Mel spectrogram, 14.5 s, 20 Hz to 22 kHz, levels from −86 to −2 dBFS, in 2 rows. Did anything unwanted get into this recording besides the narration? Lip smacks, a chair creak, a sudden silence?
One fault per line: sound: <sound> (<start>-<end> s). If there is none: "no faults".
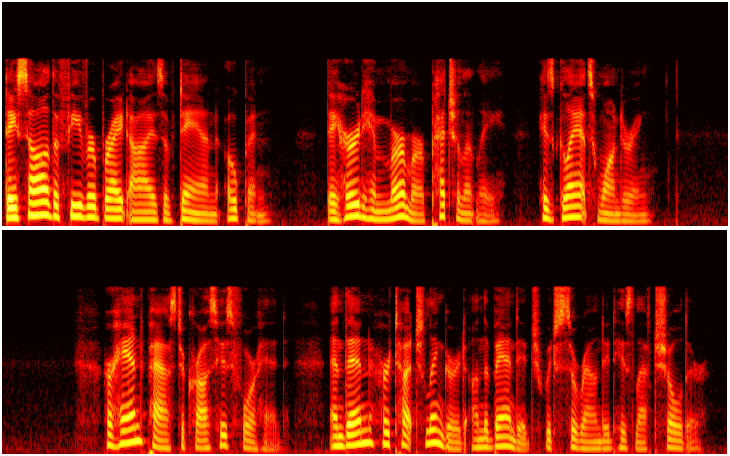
no faults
